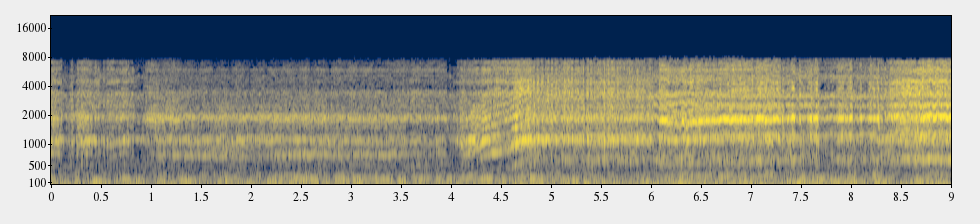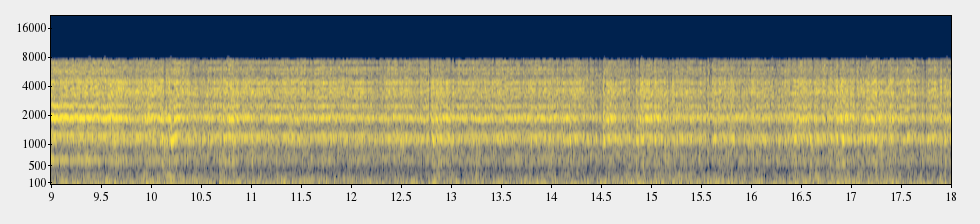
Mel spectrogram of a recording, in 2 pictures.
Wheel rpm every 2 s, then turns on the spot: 70, 70, 110, 160, 160, 160, 160, 160, 160.
none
